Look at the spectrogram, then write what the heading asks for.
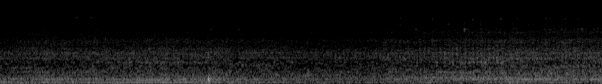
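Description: Car engines idling in a line of stopped traffic, a steady low hum, with one sharp click about two seconds in.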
